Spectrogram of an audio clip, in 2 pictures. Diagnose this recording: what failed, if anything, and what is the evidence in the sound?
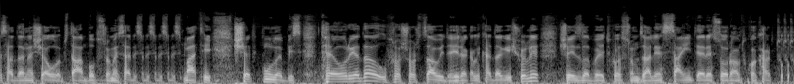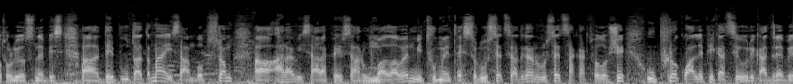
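Repeated frames at the codec or storage stage: a 128 ms chunk replays three extra times at 1.42 to 1.81 s, and a 64 ms chunk likewise at 7.82 to 8.02 s.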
